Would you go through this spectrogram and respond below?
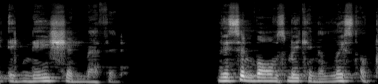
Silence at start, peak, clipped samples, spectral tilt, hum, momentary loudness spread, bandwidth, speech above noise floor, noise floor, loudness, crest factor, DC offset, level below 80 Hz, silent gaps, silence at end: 0 s; -4 dBFS; under 0.1%; -3.5 dB/octave; none; 15 LU; 19.5 kHz; 67 dB; -89 dBFS; -20 LUFS; 20 dB; under 0.1%; -80 dBFS; none; 0.1 s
